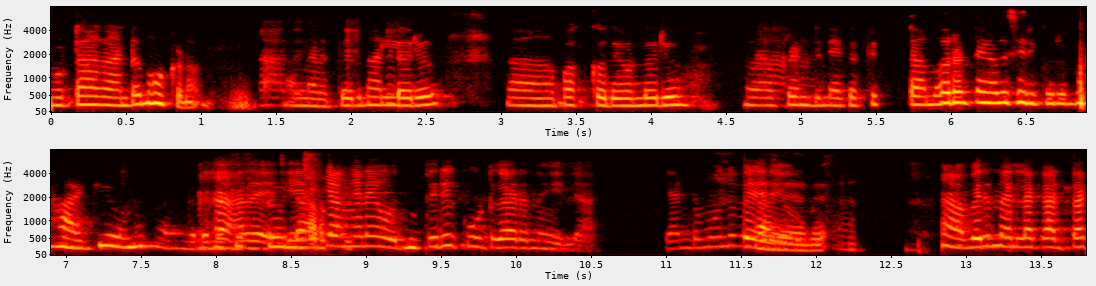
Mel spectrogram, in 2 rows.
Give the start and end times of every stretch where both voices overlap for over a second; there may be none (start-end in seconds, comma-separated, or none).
none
